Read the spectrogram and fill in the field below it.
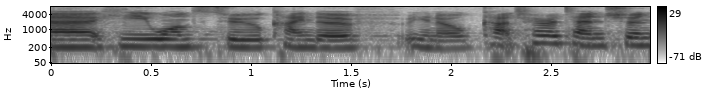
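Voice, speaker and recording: At a moderate pace, a woman talks with fairly level intonation. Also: very clean recording, silent background. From Poland. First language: Polish. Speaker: software engineer. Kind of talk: conference talk.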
